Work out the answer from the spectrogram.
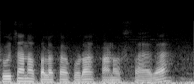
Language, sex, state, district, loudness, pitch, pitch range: Kannada, male, Karnataka, Bangalore, -16 LUFS, 110 Hz, 95-115 Hz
